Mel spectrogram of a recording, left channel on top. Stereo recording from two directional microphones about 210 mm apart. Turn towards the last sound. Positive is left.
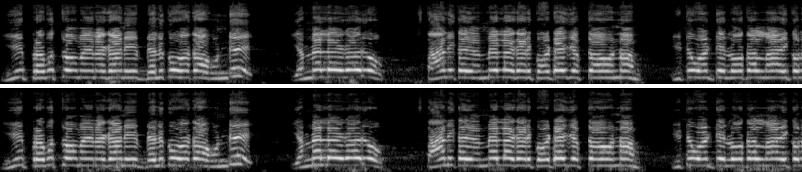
turn(degrees=-15)  # may be behind; listen again after turning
